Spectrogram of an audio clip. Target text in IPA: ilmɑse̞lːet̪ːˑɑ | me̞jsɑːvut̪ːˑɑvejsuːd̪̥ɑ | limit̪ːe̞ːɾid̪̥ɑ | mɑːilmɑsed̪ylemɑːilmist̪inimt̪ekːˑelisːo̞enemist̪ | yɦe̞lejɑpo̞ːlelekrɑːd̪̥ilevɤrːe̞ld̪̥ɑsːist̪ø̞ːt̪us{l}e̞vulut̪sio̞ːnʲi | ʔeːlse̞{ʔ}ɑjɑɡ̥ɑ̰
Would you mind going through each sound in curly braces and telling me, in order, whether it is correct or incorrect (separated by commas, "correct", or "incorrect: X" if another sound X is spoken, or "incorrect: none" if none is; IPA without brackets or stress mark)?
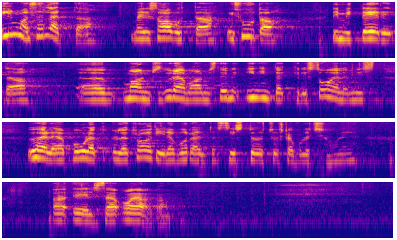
incorrect: r, correct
